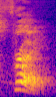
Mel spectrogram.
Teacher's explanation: Three, diphthong e, th fronting to f gives us free.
